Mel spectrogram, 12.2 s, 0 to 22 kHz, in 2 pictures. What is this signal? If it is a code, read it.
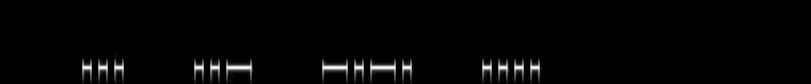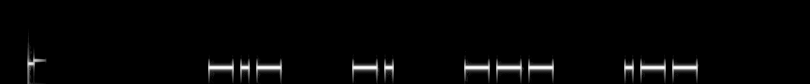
Morse code, heard as a keyed tone, about 20 wpm, spaced as for 11 wpm, 700 Hz. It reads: SUCH KNOW
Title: 3x Character Spacing - Top 200 Words - 20wpm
